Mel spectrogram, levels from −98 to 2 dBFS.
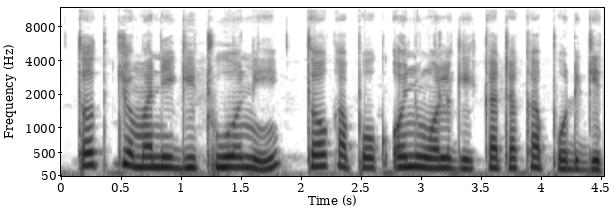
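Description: No dropouts, clicks, distortion or other technical faults are audible anywhere in the speech.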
